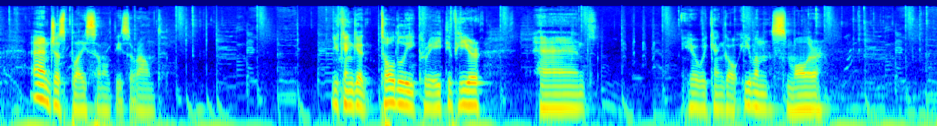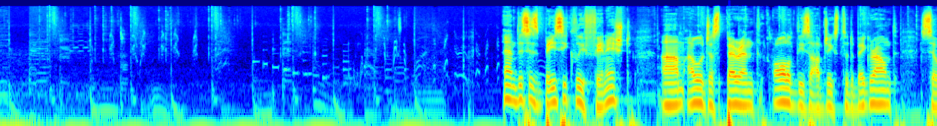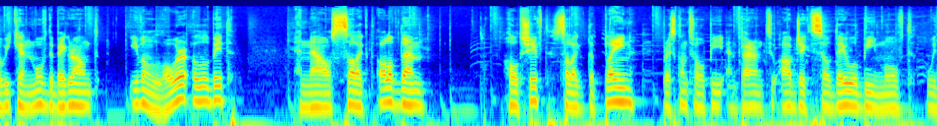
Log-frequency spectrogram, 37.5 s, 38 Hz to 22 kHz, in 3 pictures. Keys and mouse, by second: 0.0 alt+d, 0.5 click, 0.8 alt+d, 1.5-2.3 drag, 2.4 alt+d, 4.2-5.4 drag, 5.9 alt+d, 7.6-8.9 drag, 8.9 s, 10.8 alt+d, 11.2 click, 11.4 alt+d, 12.0 click, 12.2 alt+d, 12.9 click, 13.1 alt+d, 13.6 click, 13.9 alt+d, 14.7 alt+d, 15.1 click, 15.4 alt+d, 16.3 alt+d, 17.2 click, 17.5 alt+d, 18.7 click, 19.2-21.4 middle drag, 22.0 middle click, 24.5 click, 25.2 g, 25.3 z, 27.6 click, 27.9 middle click, 29.2-30.5 drag, 32.0 shift+right click, 32.4-33.0 middle drag, 33.8 ctrl+p, 35.6 click, 36.4 g, 36.6 y, 37.2 Escape.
